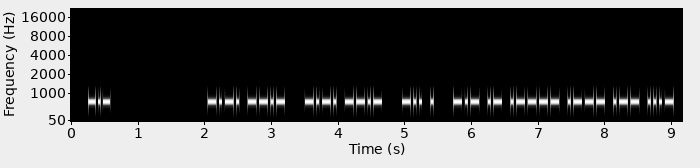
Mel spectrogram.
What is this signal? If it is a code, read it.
Morse code, heard as a keyed tone, about 26 wpm, 700 Hz. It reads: K CQ CQ DE KA1JWV
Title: Speed-Racing Common QSO Phrases - 28wpm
